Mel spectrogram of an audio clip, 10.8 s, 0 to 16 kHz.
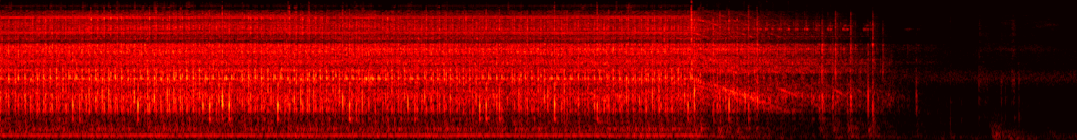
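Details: Mahlkönig X64 SD coffee grinder running with a strange busy, uneven rattling buzz, winding down then restarting abruptly at full speed; owner asks whether others see similar behaviour.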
